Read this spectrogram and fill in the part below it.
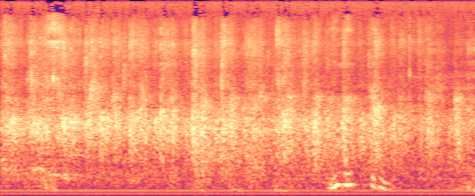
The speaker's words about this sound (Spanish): Así que por eso le damos un fuerte aplauso de bienvenida.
